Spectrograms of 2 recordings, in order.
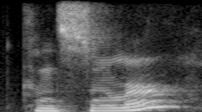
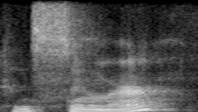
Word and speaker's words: consumer: So consumer first, second syllable stress. So because that CON is unstressed in the first syllable, it's going to have a schwa vowel, and it's going to sound like kun.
